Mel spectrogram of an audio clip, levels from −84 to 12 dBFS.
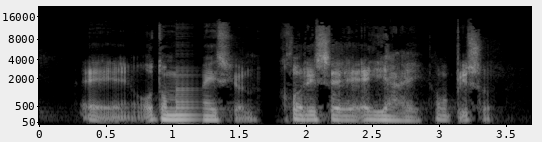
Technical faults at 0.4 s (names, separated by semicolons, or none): none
